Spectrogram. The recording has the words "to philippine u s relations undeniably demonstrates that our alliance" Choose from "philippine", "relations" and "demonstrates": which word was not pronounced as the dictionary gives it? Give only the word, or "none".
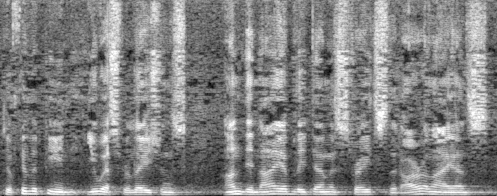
none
